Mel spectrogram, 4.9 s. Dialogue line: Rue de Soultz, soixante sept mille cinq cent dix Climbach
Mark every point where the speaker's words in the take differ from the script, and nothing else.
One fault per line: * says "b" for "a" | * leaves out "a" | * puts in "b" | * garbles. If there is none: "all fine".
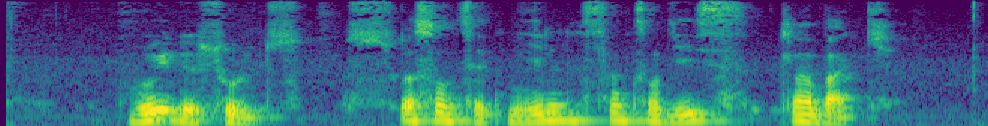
all fine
